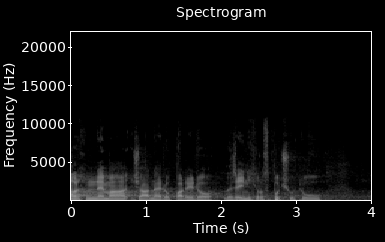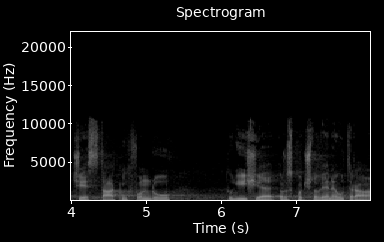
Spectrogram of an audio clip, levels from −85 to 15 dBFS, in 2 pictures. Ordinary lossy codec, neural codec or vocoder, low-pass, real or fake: MP3, 64 kbps; vocoder, 44.1 kHz, 128 mel bands every 256 samples, BigVGAN v2; 10.8 kHz; fake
